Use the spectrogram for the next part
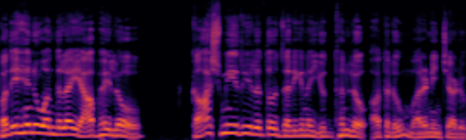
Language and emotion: Telugu, neutral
